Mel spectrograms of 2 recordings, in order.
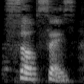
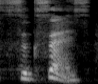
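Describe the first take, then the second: First: "success" said as SOCK-sess, stressed on the first syllable; wrong pronunciation. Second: "success" as suk-SESS, schwa then stressed SESS; stress on second syllable. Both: Shown as a demonstration. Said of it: "not success".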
